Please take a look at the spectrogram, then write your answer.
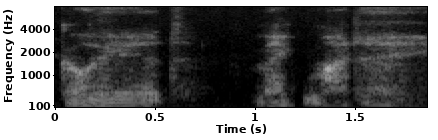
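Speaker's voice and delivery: very quiet whispered delivery, barely audible. Running through impressions with another speaker, the speaker does Clint Eastwood impression. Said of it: "do first do Clint Eastwood".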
